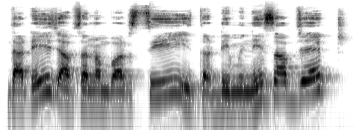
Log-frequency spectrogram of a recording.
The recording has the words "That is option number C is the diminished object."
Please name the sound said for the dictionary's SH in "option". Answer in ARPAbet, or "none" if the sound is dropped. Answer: S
